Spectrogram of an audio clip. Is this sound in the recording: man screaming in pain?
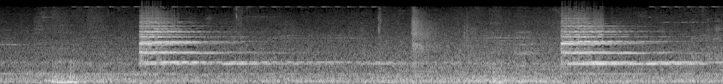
no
